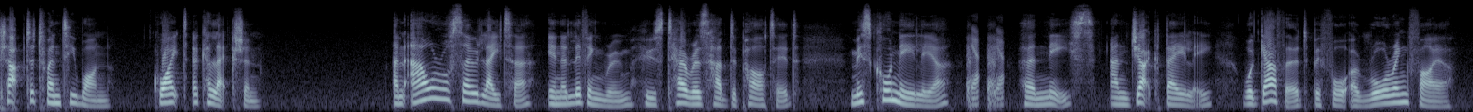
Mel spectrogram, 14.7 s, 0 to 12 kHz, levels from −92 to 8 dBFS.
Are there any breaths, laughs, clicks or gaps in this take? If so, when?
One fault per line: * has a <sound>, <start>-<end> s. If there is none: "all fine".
* has a laugh, 9.7-10.0 s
